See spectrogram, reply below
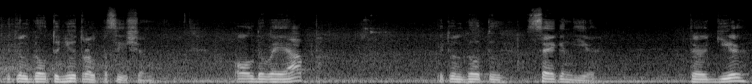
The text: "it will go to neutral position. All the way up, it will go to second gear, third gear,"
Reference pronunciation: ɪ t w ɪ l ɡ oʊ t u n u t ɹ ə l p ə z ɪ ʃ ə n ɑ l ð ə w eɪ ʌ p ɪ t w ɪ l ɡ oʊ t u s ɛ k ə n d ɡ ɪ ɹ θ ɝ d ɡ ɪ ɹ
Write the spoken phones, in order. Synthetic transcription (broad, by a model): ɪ t w ɪ l ɡ oʊ t u n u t ɹ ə l p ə s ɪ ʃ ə n ɑ l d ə w eɪ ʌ p ɪ t w ɪ l ɡ oʊ t u s ɛ k ə n d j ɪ ɹ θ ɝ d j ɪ ɹ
